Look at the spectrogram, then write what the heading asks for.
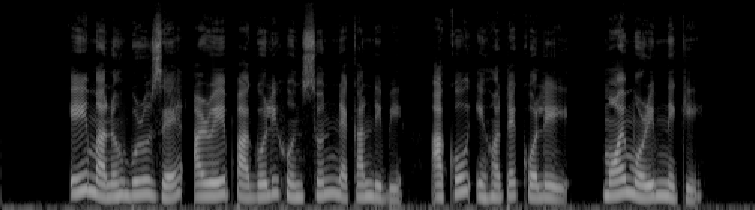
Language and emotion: Assamese, neutral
